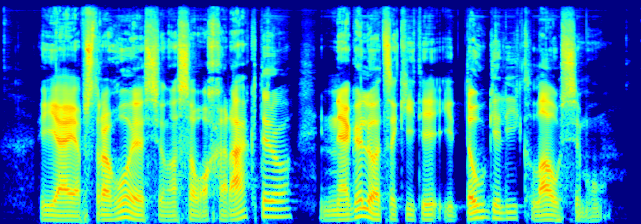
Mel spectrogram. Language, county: Lithuanian, Kaunas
